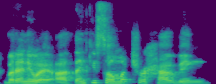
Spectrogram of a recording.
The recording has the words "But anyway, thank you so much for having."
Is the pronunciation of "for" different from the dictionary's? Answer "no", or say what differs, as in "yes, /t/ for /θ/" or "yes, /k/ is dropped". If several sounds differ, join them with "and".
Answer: no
